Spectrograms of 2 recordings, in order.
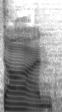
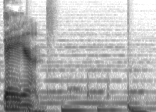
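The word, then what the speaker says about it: Daan: I keep saying Dawn. I because of the double A. I want to say it that way, but they're actually pronouncing it as like Dan.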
